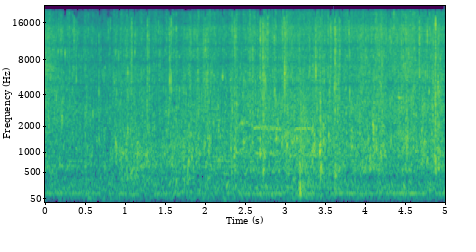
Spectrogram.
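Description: A stream at Sapang Daku in Guadalupe, Cebu, after Typhoon Odette flows with a continuous close rushing and trickling wash and no break in the sound.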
